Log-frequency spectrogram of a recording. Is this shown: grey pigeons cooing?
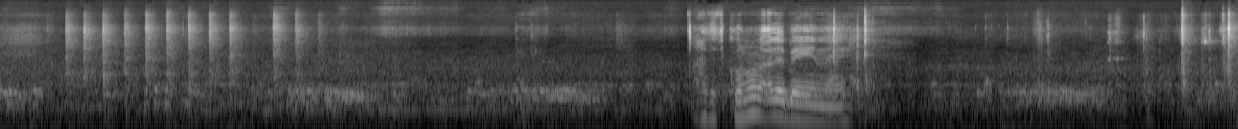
yes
